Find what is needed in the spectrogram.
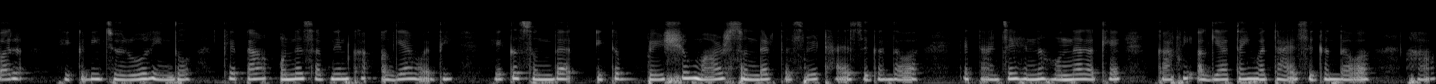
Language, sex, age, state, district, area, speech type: Sindhi, female, 18-30, Gujarat, Junagadh, urban, spontaneous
